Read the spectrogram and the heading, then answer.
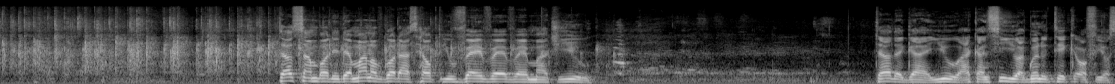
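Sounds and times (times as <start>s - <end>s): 
audience clapping: 0.0s - 6.4s
speech: 2.8s - 6.1s, 8.8s - 11.1s
laughter: 5.6s - 8.4s.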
